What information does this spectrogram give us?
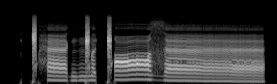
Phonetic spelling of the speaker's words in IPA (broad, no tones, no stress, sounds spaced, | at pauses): ǁʰ æː ɡ ŋ͡ǁ ə ǁ ɑː z æː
